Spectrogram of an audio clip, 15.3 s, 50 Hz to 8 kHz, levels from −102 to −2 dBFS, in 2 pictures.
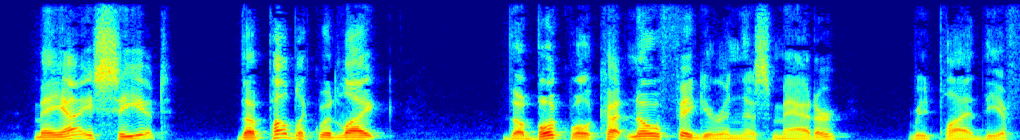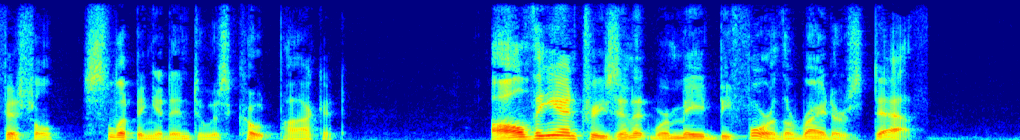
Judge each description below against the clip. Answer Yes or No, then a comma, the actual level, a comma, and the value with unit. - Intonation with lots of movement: Yes, wide, 8.9 semitones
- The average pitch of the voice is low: Yes, very low, 90 Hz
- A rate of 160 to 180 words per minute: No, average, 145 wpm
